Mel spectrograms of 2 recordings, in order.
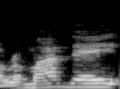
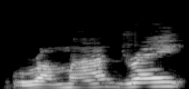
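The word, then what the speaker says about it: Rhamondre: Uh uh Ramande Ram Stevenson. Did I say it right? Let's see. Ramandre Ramandre Stevenson.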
